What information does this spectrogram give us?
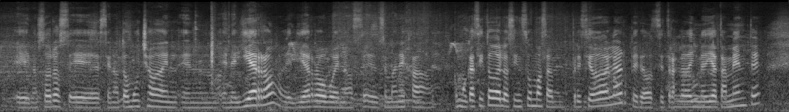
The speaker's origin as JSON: {"language": "Spanish", "town": "Mar del Plata", "region": "Buenos Aires Province", "country": "Argentina", "said": "Bueno, vinimos en familia esta vez, somos de Mar del Plata."}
